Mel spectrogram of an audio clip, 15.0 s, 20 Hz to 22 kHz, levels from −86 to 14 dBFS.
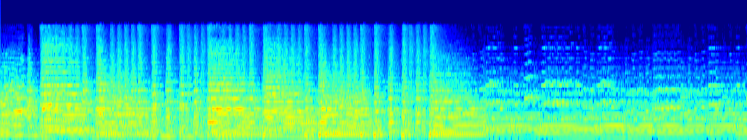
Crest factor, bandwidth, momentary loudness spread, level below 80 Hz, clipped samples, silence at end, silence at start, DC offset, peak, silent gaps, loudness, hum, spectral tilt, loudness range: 16 dB; 11.5 kHz; 11 LU; -48 dBFS; under 0.1%; 0 s; 0 s; under 0.1%; -6 dBFS; none; -22 LUFS; none; -4.5 dB/octave; 8 LU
